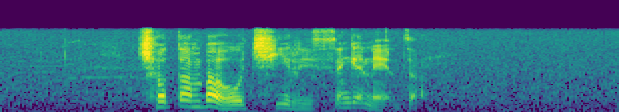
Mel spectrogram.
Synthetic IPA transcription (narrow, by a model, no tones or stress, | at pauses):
t͡ʃʰɔtambaɦɔt͡ʃʰir̤isɛŋɡɛnɛ̰ːd͡za̰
